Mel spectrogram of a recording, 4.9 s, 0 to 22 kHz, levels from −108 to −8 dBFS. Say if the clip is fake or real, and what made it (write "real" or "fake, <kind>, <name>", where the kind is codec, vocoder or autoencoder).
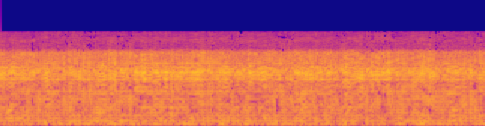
fake, vocoder, HiFi-GAN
